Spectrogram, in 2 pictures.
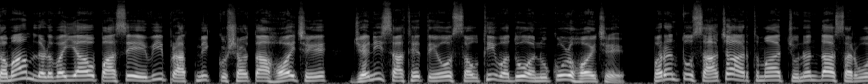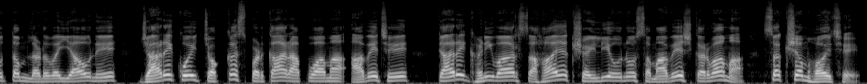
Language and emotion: Gujarati, neutral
